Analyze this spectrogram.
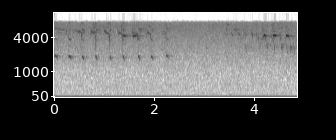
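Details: Booted eagle (Hieraaetus pennatus) at a webcam-monitored nest in Sierra de Guadarrama National Park, Spain, with chick being presented to the male, giving thin, high chirping notes in a quick series, then fainter high notes after a pause, over a low rumble.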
